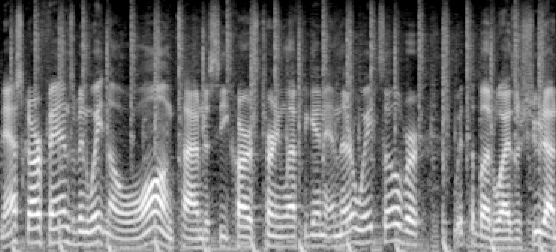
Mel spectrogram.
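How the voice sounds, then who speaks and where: Music plays in the background as a man talks at a fairly quick pace. His tone is upbeat and energetic, with lively intonation. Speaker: sports reporter and anchor. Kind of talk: TV sports anchor segment, trivia and race recap. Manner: upbeat, energetic.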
